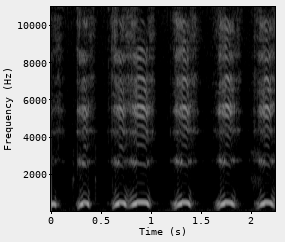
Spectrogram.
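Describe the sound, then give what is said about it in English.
A barred owl gives its standard call: a rhythmic series of about six loud, deep hoots, each note rising and then falling in pitch, heard alone with no other sounds. “If you look up caterwauling and barred owls, you'll hear and on and on, and then later you'll finally hear the”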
